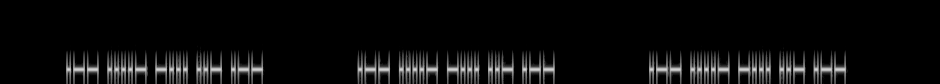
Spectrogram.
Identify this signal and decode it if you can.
Morse code, heard as a keyed tone, about 34 wpm, 700 Hz. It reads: W4BUW W4BUW W4BUW
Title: Call Signs Repeated 2x - 35wpm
